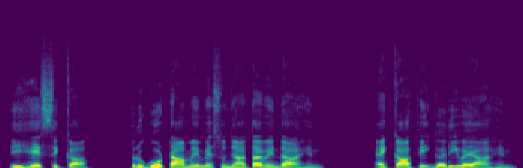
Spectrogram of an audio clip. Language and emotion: Sindhi, neutral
